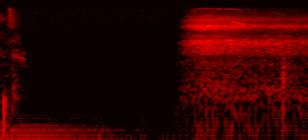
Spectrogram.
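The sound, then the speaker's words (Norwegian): A deep breath drawn in, an airy rushing inhale lasting about a second, with a softer breathy sound just before it and no talking. “Er du klar? Da puster vi inn,”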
